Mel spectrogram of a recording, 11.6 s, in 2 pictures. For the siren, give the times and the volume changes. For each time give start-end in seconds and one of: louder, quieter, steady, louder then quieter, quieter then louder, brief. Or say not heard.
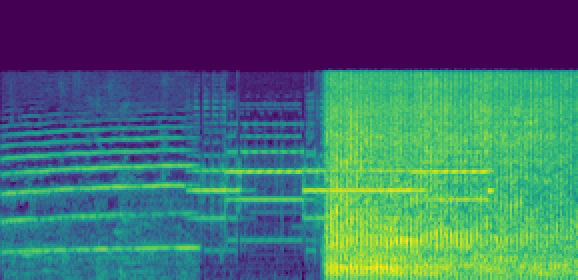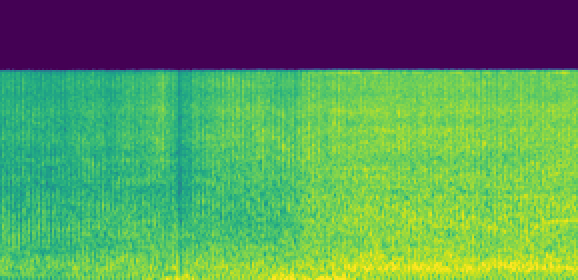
0.0-5.0 louder.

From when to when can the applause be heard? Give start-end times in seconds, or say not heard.
not heard.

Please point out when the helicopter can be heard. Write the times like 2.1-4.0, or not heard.
3.2-11.5.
